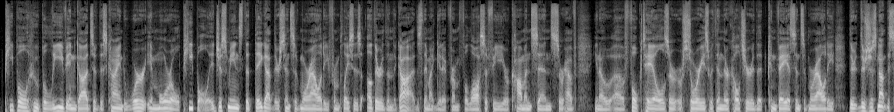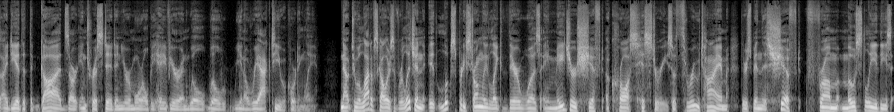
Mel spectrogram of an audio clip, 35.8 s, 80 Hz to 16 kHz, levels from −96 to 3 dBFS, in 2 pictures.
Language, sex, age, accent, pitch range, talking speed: English, male, 30-49, American, 95-110 Hz, 180 wpm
